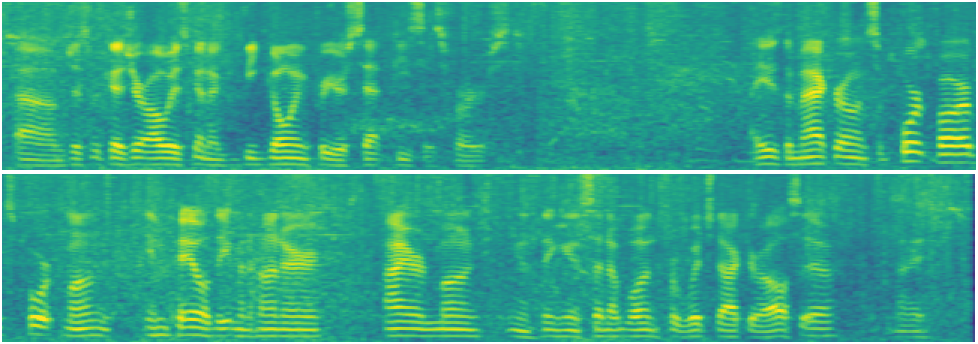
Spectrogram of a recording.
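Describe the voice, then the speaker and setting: A man with an American accent and a medium pitch talks at a moderate pace with fairly even intonation. Noticeable background noise can be heard. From US South, Louisiana. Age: 30s. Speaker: gaming streamer. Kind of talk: live gameplay commentary.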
